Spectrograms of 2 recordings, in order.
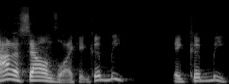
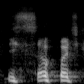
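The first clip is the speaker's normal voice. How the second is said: ordinary delivery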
